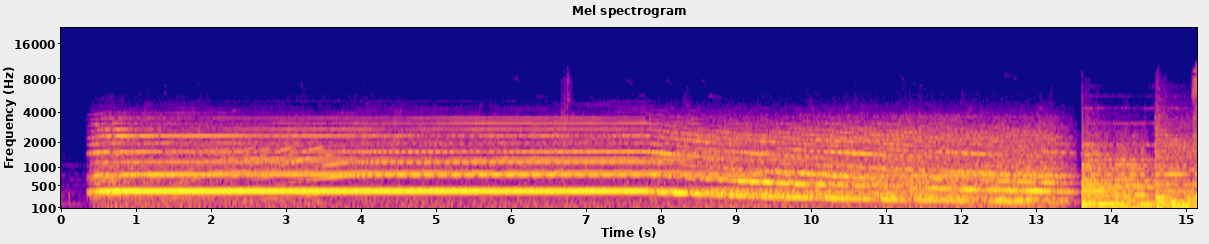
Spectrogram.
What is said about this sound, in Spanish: En Kiev se escucharon explosiones y a eso de las 7 de la mañana, a tiempo de Ucrania, se comenzó a escuchar el sonido de las sirenas, las que llamaban a una situación extrema. Estremecieron la capital y que no sonaban desde la Segunda Guerra Mundial.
